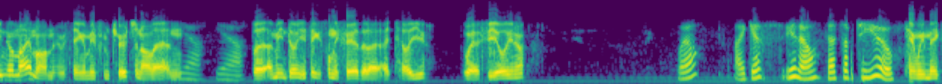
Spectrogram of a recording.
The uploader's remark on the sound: Prank Phone Calls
